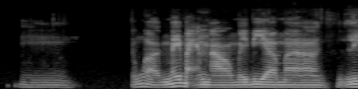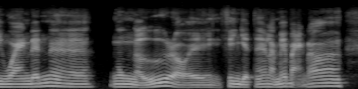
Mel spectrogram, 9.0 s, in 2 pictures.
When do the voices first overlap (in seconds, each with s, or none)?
none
